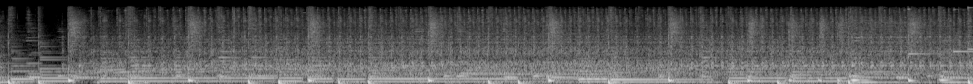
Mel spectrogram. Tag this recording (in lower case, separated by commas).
music, sewing machine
